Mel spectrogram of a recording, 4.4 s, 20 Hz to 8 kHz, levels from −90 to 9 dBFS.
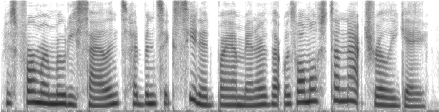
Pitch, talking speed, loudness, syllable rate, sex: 235 Hz, 205 wpm, -15 LUFS, 6.4 syllables/s, female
